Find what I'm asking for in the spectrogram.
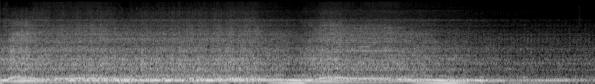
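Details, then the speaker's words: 2.0 TDI VW Golf GT diesel revving in short blips and smoking; owner first suspected the turbo, later found the EGR valve stuck open and the turbo needing replacement, followed by DPF issues after the new turbo. "It's smoking anyway. If anyone's got any idea on what the problem is, personally, I think it's a turbo."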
